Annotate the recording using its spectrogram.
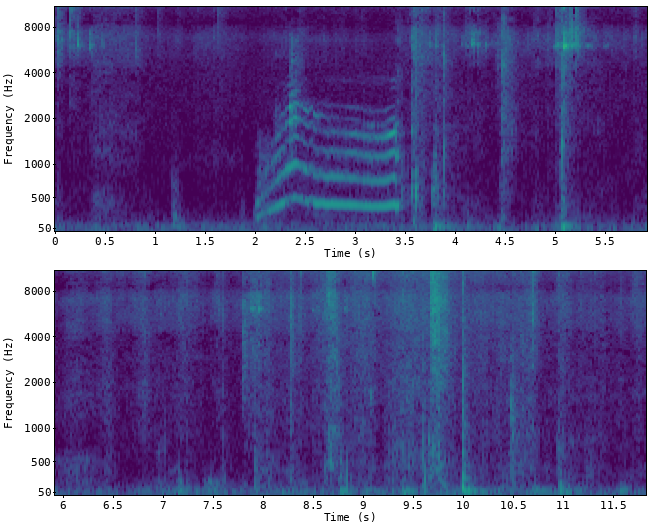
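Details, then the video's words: Female polydactyl cat making weird noises: a single meow that rises sharply, then holds a slightly falling drawn-out tone for about a second, followed by clattering, tapping and rustling. "Mutant Cat Makes Weird Cat Noises She Sounds Like Marge Simpson"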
